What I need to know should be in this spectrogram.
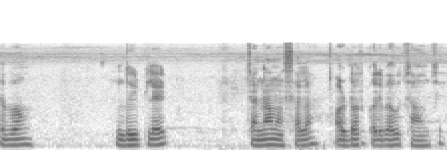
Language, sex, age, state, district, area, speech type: Odia, male, 18-30, Odisha, Koraput, urban, spontaneous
